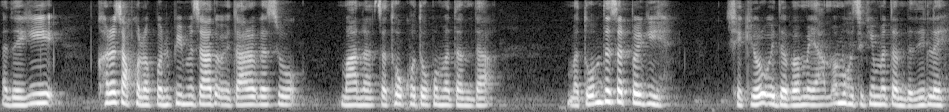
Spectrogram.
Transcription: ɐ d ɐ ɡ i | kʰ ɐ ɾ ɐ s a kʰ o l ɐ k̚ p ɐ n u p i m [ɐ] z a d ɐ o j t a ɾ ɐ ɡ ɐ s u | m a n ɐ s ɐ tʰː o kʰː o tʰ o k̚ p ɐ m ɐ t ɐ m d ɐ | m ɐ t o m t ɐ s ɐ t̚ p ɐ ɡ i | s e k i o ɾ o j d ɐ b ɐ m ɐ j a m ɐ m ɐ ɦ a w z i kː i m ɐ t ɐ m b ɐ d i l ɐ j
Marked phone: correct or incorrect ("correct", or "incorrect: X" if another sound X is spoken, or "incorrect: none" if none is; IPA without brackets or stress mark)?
correct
